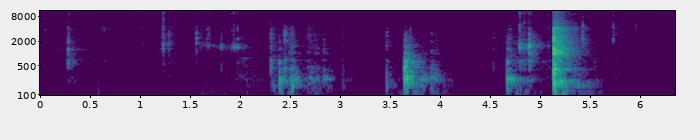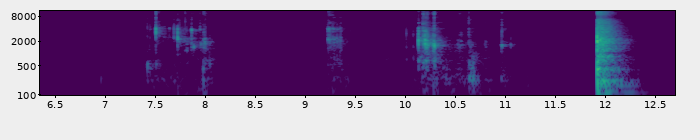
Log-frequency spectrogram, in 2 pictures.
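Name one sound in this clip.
An eggshell cracks and breaks apart.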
